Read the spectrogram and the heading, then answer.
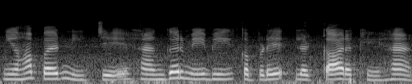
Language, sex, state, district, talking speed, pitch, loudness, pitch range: Hindi, female, Punjab, Pathankot, 145 wpm, 235 Hz, -16 LUFS, 225-250 Hz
